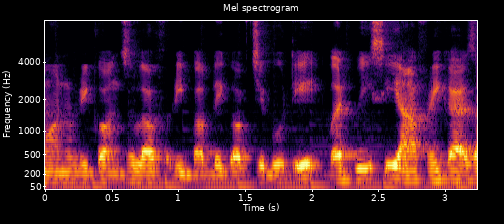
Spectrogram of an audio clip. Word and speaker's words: Djibouti: First thing first is I've been dealing with Djibouti which which most of the Indian calls it calls it pronounce it Djibouti and I would like to be clear it's Djibouti and not Djibouti.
